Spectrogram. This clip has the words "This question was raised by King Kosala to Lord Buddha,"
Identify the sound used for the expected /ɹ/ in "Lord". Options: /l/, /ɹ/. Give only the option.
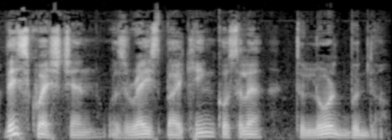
/ɹ/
